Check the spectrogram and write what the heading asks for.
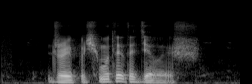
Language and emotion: Russian, neutral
